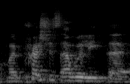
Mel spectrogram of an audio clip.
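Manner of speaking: usual speaking voice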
